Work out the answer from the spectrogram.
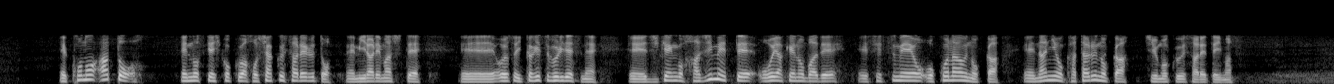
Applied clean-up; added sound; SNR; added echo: neural mask model Resemble Enhance denoiser.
